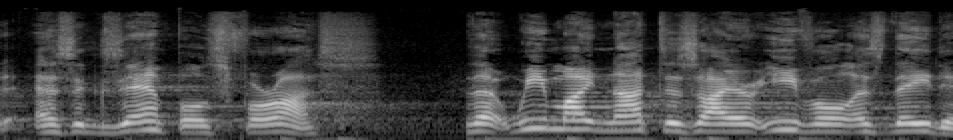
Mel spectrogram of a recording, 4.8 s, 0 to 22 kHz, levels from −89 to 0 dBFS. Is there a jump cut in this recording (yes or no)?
yes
